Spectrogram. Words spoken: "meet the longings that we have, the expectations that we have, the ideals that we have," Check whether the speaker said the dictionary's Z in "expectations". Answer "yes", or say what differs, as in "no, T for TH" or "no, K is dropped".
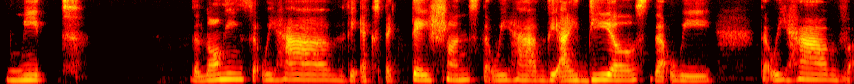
no, S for Z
